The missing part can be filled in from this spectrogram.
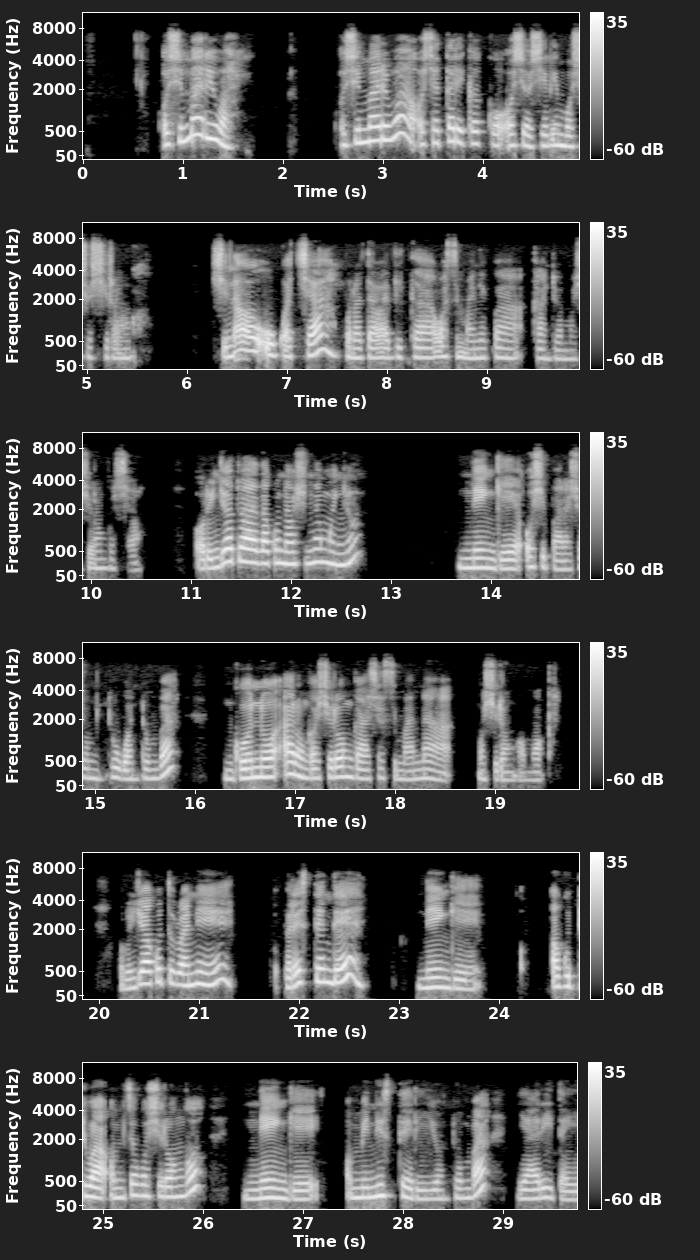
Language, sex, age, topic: Oshiwambo, female, 25-35, finance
